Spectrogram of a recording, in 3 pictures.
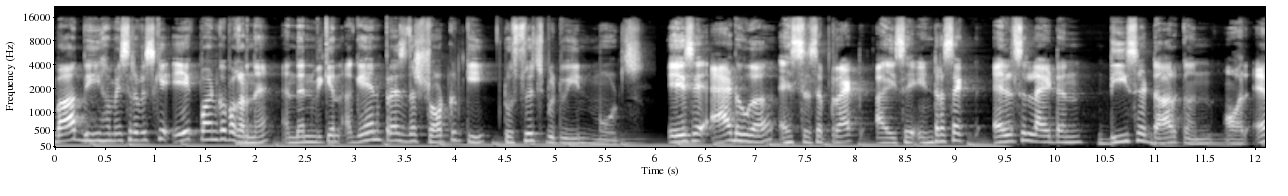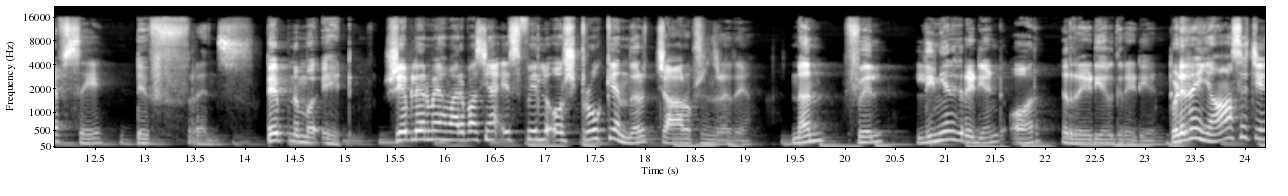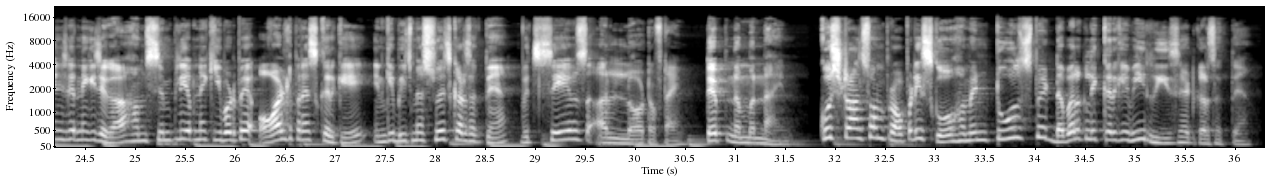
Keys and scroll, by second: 0.6 ctrl+z, 3.5 a, 4.0 a, 4.6 s.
